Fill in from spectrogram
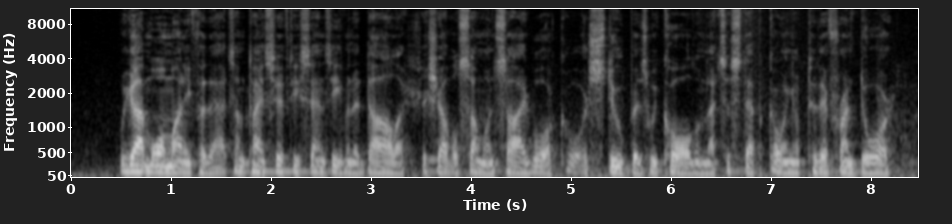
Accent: Brooklyn, New York, United States; where I grew up, Brooklyn, New York, during the 1950s and 60s, all the way up to the 70s. You know, growing up in New York, we didn't have much money or possessions

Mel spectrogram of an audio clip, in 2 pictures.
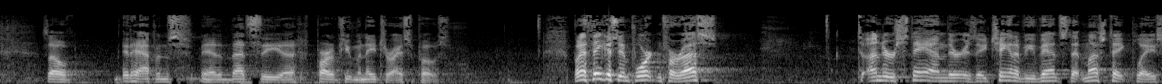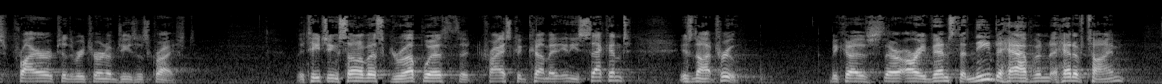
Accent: Illinois, United States; As a young man growing up in Illinois, I remember driving through small towns in Illinois with grain elevators

